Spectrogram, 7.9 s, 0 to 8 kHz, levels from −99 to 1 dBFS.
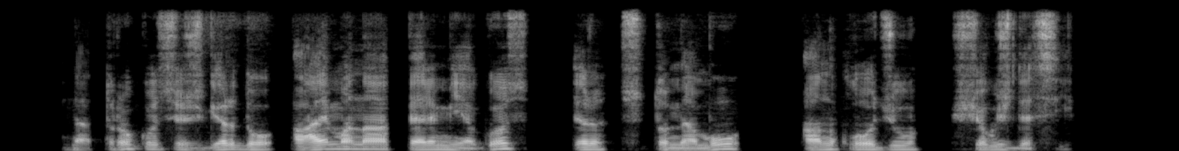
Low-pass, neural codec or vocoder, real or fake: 7.2 kHz; none; real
